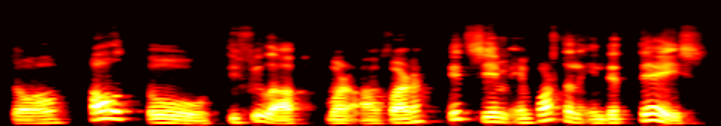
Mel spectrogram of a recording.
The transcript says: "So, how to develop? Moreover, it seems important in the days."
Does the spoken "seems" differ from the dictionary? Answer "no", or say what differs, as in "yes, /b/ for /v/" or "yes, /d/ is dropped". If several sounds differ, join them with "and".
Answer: yes, /z/ is dropped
